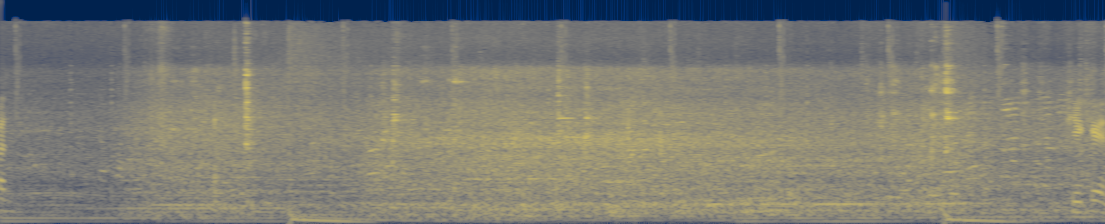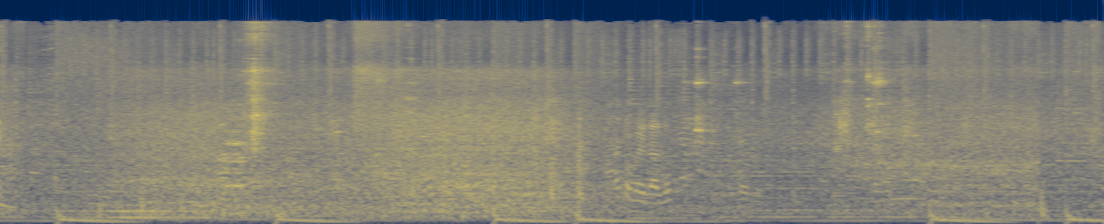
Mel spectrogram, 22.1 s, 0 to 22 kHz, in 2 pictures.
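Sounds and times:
indistinct background voices: 0:00.0 - 0:22.0
road traffic noise: 0:00.0 - 0:22.0
plates and utensils clinking: 0:03.7 - 0:11.6, 0:17.8 - 0:20.4.

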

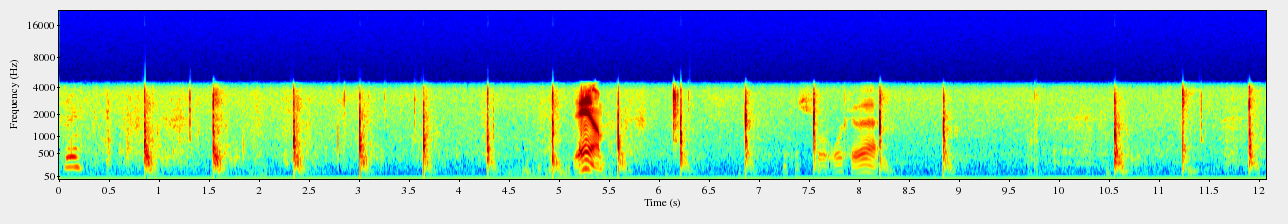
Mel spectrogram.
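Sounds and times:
hatchet chopping into tree trunk: 0:00.8 - 0:09.1, 0:10.5 - 0:12.0.

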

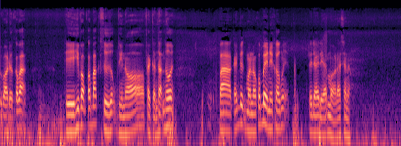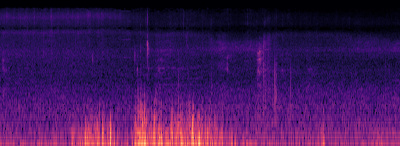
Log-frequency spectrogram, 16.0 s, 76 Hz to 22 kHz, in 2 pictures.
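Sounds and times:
wind rumbling on microphone: 0:00.0 - 0:16.0
faint handling ticks: 0:01.3 - 0:11.1.

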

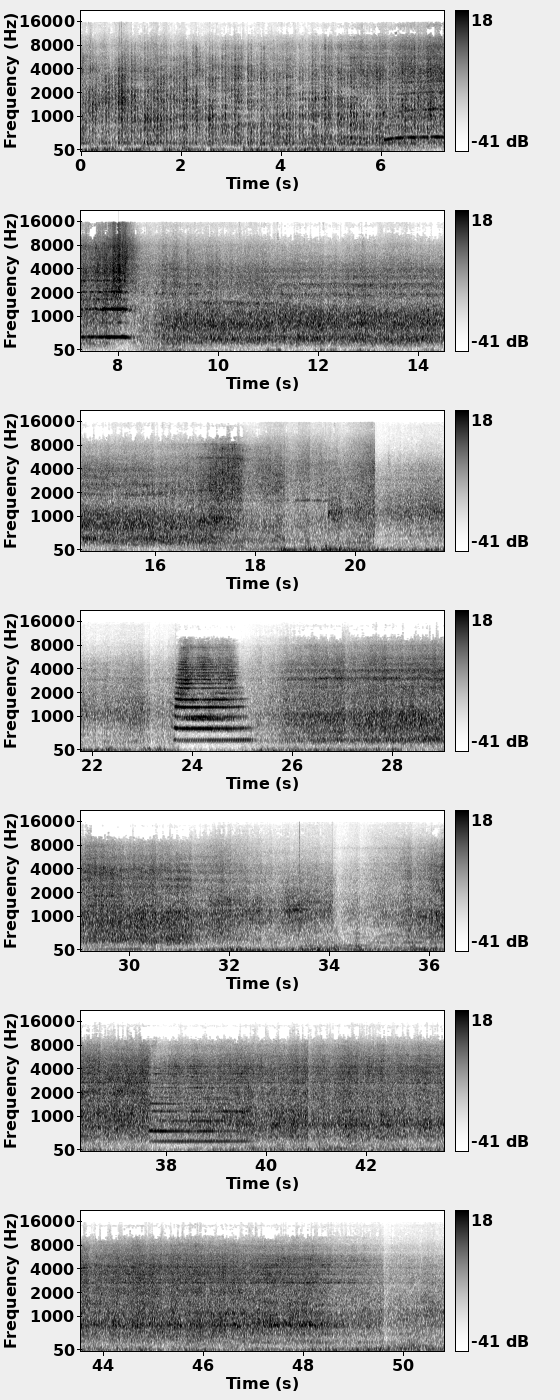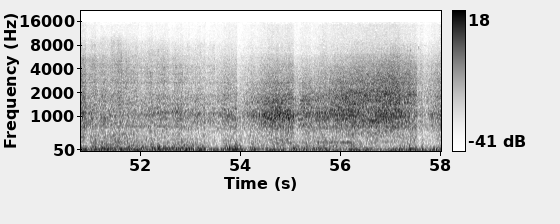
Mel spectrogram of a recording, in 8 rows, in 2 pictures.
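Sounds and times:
diesel train passing: 0:00.0 - 0:58.0
steam train passing: 0:00.0 - 0:58.0
express train horn: 0:05.9 - 0:08.6, 0:19.4 - 0:20.0, 0:23.6 - 0:25.4, 0:37.5 - 0:39.9
train horn blast: 0:06.0 - 0:08.5, 0:23.6 - 0:25.4, 0:37.6 - 0:39.8.

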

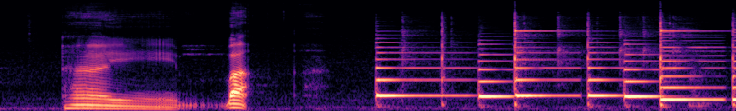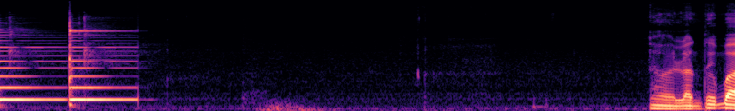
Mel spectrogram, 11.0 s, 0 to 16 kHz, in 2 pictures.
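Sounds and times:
piano keyboard melody: 0:02.8 - 0:06.7.

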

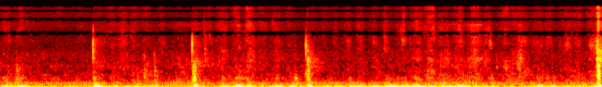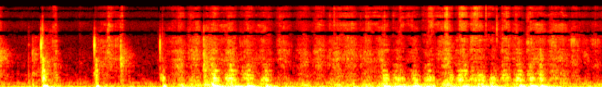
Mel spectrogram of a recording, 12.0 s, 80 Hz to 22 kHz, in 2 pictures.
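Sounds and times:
oil pastel rubbing on paper: 0:00.0 - 0:06.0, 0:07.6 - 0:12.0.

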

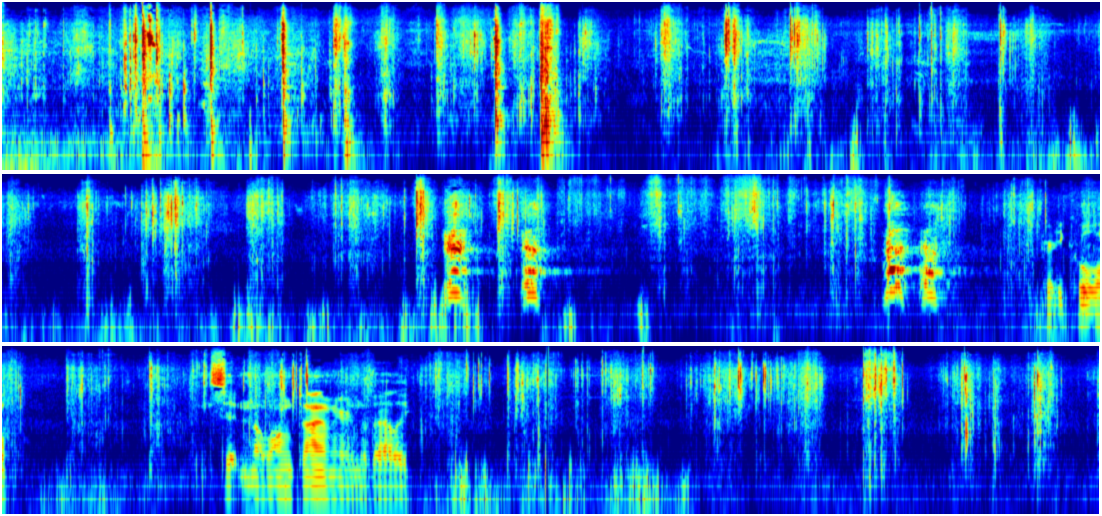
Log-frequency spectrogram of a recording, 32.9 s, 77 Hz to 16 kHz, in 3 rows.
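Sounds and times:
truck door opening and shutting: 0:00.0 - 0:06.0
footsteps crunching on gravel: 0:02.2 - 0:32.9
dog barking: 0:15.4 - 0:16.6, 0:19.8 - 0:20.7.

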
